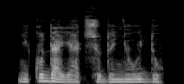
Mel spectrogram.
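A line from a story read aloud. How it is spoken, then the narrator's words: Whispered. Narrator (Russian): шепнул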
